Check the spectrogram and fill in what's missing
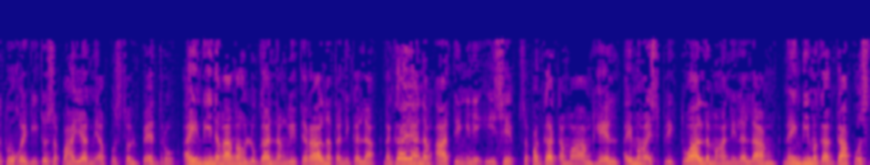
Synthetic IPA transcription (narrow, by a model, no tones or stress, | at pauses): t̪uːkɐjd̪iːt̪o̞sɐpɐhɐjaɡ̚nɪɐpost̪o̞lpɛd̪ɾoʔɐjhɪnd̪inɐŋaːŋɐhʊlʊɡanːɐŋlɪt̪ɛɾalnɐt̪ɐnɪkɐla̰ʔnɐɡaːjɐnɐŋʔaːt̪ɪŋɪniːʔiːsɪp̚sɐpɐɡ̚kat̪ɐŋmɐŋaʔɐŋɦɛlʔɐjmɐŋaʔɛspɪɾɪt̪walnɐmɐŋanɪlalaŋnɐhɪnd̪imɐɡaɡaːpos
